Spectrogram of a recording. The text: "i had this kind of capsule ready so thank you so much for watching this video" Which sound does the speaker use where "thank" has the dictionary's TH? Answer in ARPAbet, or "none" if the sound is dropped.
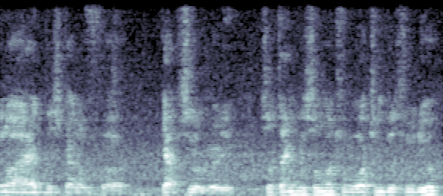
T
